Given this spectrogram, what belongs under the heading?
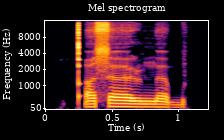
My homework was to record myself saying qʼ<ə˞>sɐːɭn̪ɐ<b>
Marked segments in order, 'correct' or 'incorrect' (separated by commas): incorrect, correct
